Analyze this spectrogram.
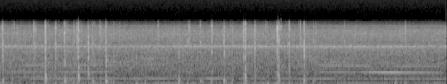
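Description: Typing on a computer keyboard: irregular keystrokes, thick in the first four seconds and thinning out after, over a steady low hum.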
